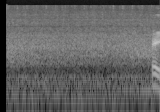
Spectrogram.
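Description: Steady low hum and hiss of motor-vehicle noise. A man's voice comes in right at the end.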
